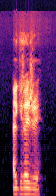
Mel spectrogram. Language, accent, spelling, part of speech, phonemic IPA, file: French, France, agréger, verb, /a.ɡʁe.ʒe/, LL-Q150 (fra)-agréger.wav
- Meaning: 1. to aggregate 2. to incorporate 3. to form into a greater entity, to aggregate 4. to join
